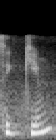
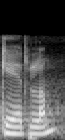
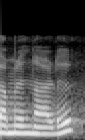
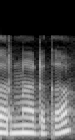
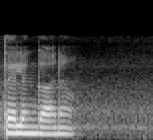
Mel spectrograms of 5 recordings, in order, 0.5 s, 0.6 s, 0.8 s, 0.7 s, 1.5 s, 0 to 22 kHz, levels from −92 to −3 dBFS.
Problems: constant background noise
